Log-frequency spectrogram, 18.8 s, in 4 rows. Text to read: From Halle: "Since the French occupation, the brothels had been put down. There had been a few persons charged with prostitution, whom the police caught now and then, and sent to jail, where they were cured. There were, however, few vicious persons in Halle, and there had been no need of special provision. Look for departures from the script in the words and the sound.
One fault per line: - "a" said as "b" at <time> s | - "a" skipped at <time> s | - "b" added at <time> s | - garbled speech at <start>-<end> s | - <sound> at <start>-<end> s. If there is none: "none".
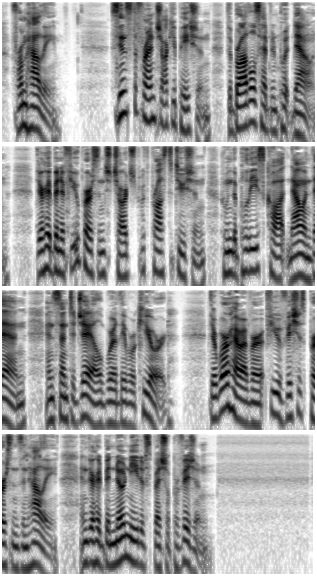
none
